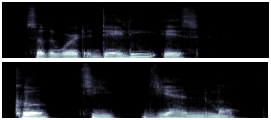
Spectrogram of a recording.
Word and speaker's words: quotidiennement: So the word daily is quotidiennement. It looks very long, but it's really just 4 syllables.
